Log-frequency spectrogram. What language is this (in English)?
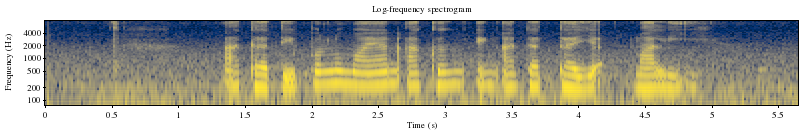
Javanese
